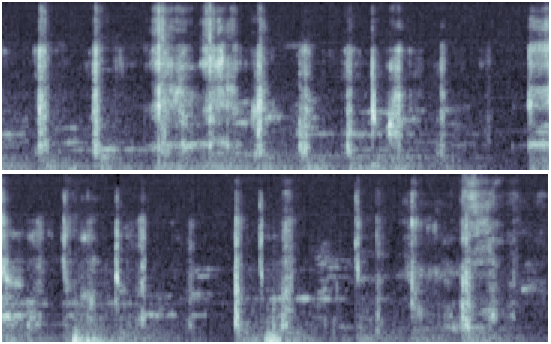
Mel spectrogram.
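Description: Close-up eating sounds: crisp crunching, chewing and wet lip-smacking as raw vegetables, leaves and papaya salad are bitten and chewed. There are two low thumps, about five and seven seconds in.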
